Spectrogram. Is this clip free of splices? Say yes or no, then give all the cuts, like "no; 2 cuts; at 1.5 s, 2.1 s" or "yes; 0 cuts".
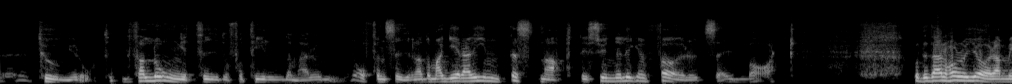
no; 1 cut; at 3.4 s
